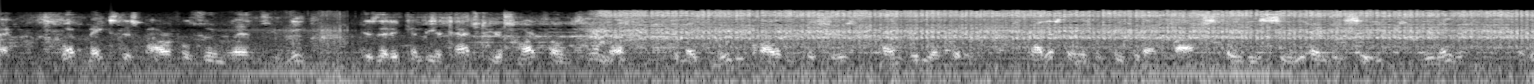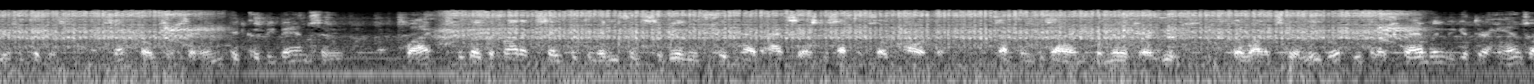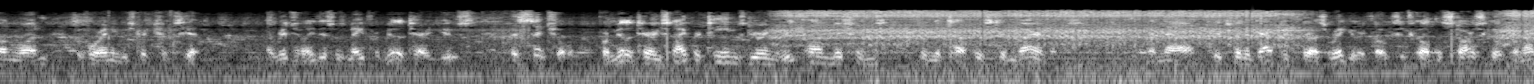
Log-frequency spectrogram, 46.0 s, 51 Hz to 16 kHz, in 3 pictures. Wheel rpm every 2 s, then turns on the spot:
0, 0, 10, 130, 160, 160, 160, 160, 100, 10, 150, 160, 160, 160, 80, 0, 0, 0, 0, 70, 110, 90, 20.
none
